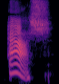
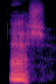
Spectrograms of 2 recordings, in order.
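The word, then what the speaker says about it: æ: Apparently the second character, the A-E, is a linguistic character and pronounced ash. Ash.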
